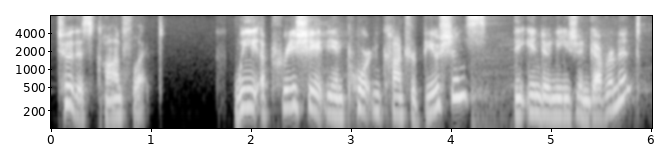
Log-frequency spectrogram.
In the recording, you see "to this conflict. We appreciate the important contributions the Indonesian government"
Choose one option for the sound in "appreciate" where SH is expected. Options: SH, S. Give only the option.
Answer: SH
